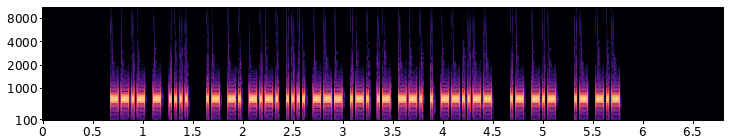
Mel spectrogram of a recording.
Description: Morse code, heard as a keyed tone, about 46 wpm, 700 Hz. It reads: QTH ANCHORAGE, AK AK
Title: K1USN SST QSO Practice 45wpm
